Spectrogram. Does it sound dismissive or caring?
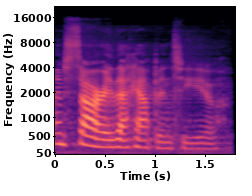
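dismissive. It sounds quick and dismissive.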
